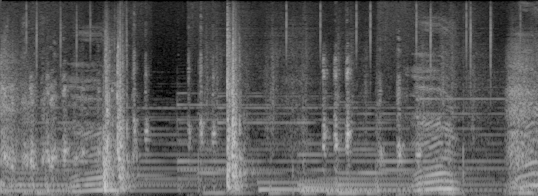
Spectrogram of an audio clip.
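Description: Chickens cluck repeatedly in Minecraft, blocky in-game fowl calls sounding close and clear, mixed with thunking footsteps and block sounds, with no talk over them.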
